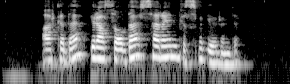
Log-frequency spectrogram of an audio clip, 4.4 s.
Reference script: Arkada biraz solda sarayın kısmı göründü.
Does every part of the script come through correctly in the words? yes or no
yes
